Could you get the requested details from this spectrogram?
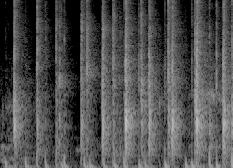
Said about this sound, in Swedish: Applåder!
